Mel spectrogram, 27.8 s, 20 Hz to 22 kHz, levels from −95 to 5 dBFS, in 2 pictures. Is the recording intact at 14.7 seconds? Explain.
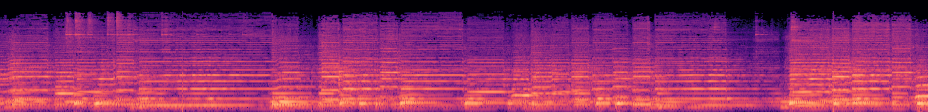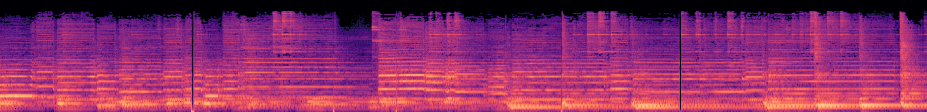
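Yes, at 14.7 seconds the audio plays through cleanly with no dropout, click, distortion or other fault.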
